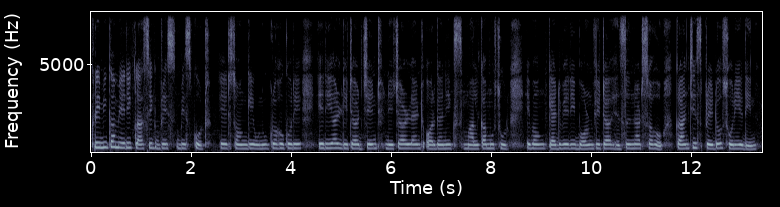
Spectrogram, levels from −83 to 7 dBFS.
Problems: constant background noise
